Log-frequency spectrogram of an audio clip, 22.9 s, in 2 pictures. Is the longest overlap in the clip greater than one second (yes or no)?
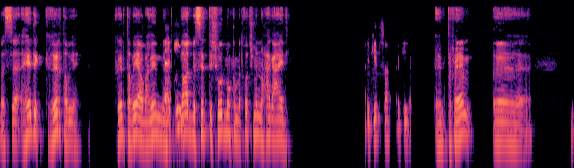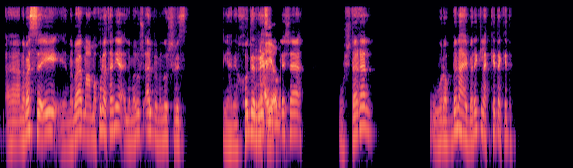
no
